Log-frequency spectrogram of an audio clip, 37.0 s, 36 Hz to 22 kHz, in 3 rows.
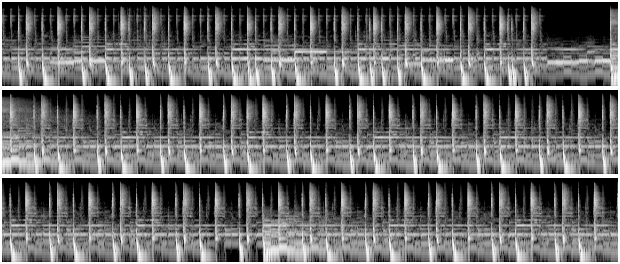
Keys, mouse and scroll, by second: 0.4 ctrl+Return, 2.4 click, 10.6 shift+F5, 12.1 click, 20.6-36.9 alt+drag.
